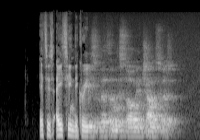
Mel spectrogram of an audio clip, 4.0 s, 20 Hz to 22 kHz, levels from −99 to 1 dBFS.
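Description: At 1.77 s, right after "is eighteen", the speech abruptly turns roomy and hollow, loses low end, drops by about 5 dB and sits over background noise around 35 dB below it, lasting to the end. This is likely a switch to a distant microphone after the close one dropped out. On a waveform the envelope steps down and smears with reverberant tails. A spectrogram shows thinner bass and a raised noise floor filling the gaps.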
